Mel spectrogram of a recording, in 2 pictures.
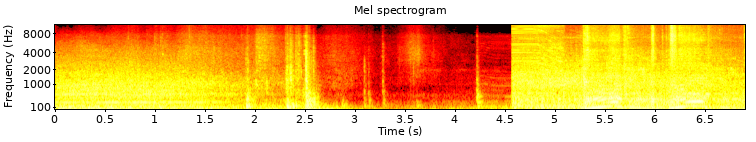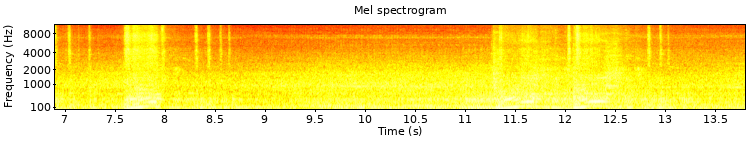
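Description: A BMW 540i drives off with its engine revving and accelerating, a steady loud engine roar with repeated rising swells of acceleration, close and alone.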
